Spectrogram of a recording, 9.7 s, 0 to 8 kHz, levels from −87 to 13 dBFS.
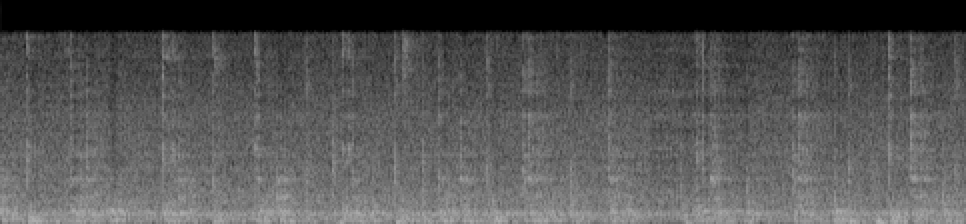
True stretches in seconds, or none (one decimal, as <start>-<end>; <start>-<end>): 0.0-6.5; 7.5-9.7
